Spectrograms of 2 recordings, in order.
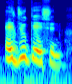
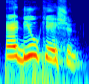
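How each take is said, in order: First: The middle consonant sounds like a 'j'. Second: The middle consonant sounds like a 'd'. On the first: This is the British pronunciation. "We pronounce this D as J, That is what we mean by British English" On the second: This is the American pronunciation. "in American English, this will be pronounced as it is written"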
